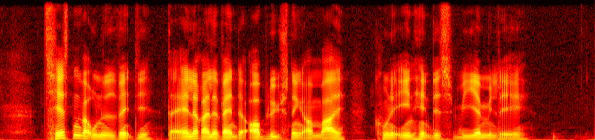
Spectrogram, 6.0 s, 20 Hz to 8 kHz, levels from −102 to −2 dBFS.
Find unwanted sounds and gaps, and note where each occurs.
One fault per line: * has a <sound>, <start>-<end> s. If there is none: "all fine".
all fine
